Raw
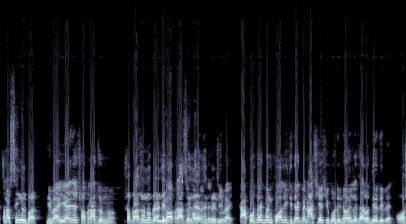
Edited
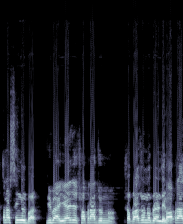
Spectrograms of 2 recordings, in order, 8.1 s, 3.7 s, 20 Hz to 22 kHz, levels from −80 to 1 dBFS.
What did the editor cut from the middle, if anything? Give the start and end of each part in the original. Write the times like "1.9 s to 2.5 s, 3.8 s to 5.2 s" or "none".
none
